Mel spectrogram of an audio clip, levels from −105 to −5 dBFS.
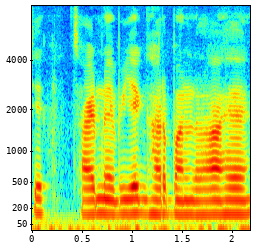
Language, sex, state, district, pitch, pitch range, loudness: Hindi, male, Jharkhand, Deoghar, 140 Hz, 140-145 Hz, -18 LUFS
